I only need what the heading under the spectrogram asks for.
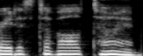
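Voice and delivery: put-on muttering. Recapping a movie scene, the speaker voices a character: retelling a mutter. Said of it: "Wes Brown mutters".

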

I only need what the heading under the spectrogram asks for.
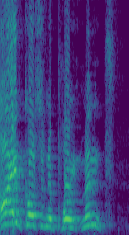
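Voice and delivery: high-pitched, very loud shouting. Retelling shouting back at a woman with a clipboard who shouted: retelling shouting back. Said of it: "I shouted back".

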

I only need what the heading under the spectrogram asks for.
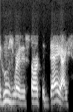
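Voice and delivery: ordinary talk, nothing marked

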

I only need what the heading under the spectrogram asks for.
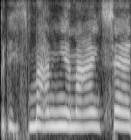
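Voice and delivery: put-on very high, slow Scouse accent.

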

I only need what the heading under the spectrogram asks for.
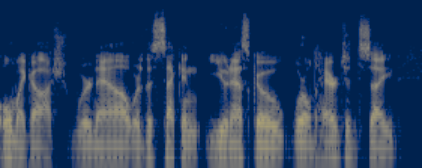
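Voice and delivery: plain

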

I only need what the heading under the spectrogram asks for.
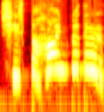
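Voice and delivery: squeaky, put-on voice. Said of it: "we've gone really high-pitched".

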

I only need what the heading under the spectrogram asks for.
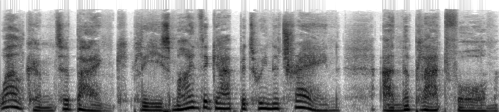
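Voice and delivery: overly seductive, too-sexy announcer voice. Joking about the London metro announcement voice, imitating a too-sexy tube announcer. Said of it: "elle était beaucoup trop sexy".

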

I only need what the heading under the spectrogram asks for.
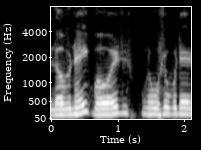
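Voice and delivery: put-on mumbling Cajun accent. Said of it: "your accent has gotten".

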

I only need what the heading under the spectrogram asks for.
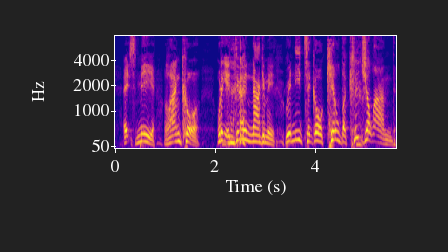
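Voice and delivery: put-on Scottish accent. Joking about what the music sounds like, voicing Ranko: put-on Scottish accent.

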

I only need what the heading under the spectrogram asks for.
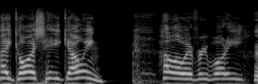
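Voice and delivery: exaggerated voice, very high and loud. Retelling meeting a group of silent men, playing himself as the whitest guy alive. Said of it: "I'm the whitest guy alive going".

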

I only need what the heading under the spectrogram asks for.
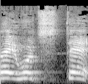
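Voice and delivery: mild, mock yell. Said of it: "Somebody's gonna yell out to you".

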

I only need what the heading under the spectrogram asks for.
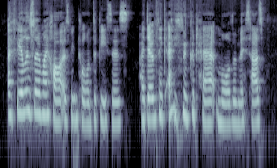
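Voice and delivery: normal talking voice

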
